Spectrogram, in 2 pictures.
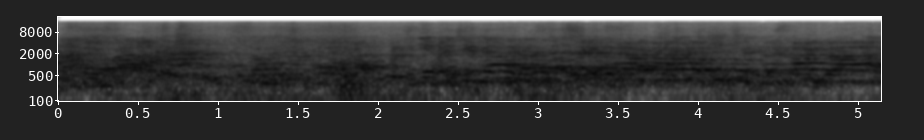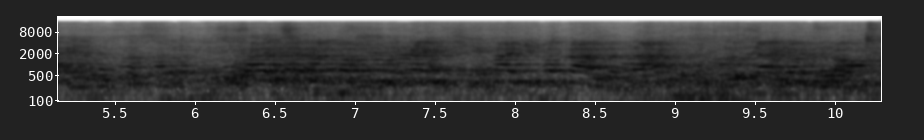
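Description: A woman speaks with animation to children.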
